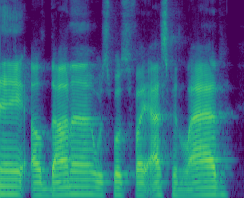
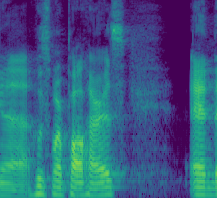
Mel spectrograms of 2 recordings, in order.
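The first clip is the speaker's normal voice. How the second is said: normal talking voice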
